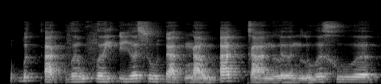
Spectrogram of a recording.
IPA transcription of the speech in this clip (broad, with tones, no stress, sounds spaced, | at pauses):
ɓ ə˦˥ k̚ ʔ a˨˩ k̚ v ə˧˥ w v ə˧˥ j ɗ i˧˥ ə̯ s u˧ ɗ a˨˩ t̚ ŋ a˨˩˦ w ʔ a˦˥ t̚ k a˨˩ n l əː˨˩ n l u˧˥ ə̯ x u˧ ə̯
